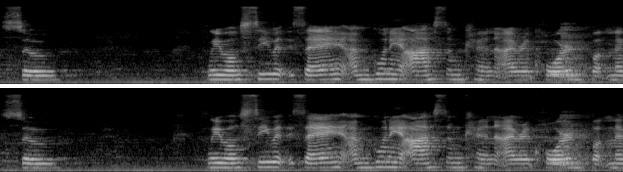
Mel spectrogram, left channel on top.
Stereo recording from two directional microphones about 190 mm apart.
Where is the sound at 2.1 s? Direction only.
15° left (ahead or behind).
